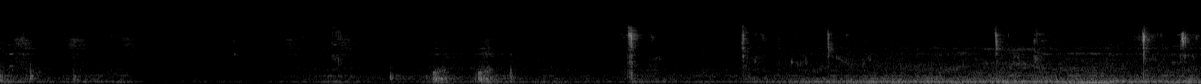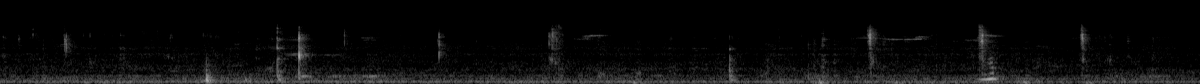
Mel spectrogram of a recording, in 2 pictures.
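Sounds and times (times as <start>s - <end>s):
steady low hum: 0.0s - 24.0s
chewing crunchy mango slices: 6.2s - 8.9s, 9.5s - 14.0s, 17.2s - 23.8s.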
